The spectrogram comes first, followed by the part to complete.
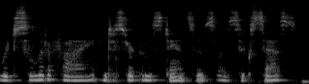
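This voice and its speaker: Soft-spoken and somewhat breathy, a woman has a dark, mellow tone at a medium pitch. She speaks fairly slowly in a monotone, flat intonation. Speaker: ASMR reader. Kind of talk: audiobook reading. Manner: soft-spoken, quiet.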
